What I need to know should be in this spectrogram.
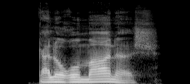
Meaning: Gallo-Roman
- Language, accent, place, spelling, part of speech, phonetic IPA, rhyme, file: German, Germany, Berlin, galloromanisch, adjective, [ɡaloʁoˈmaːnɪʃ], -aːnɪʃ, De-galloromanisch.ogg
